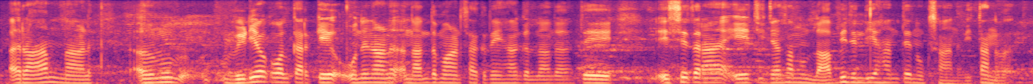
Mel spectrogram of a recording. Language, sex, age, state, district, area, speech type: Punjabi, male, 18-30, Punjab, Ludhiana, urban, spontaneous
